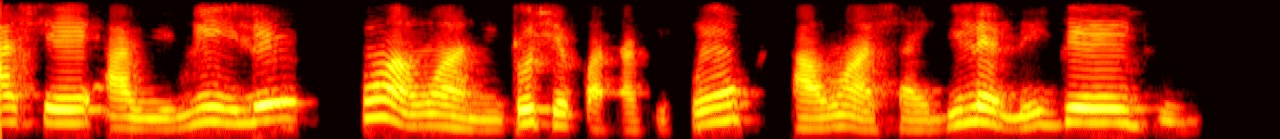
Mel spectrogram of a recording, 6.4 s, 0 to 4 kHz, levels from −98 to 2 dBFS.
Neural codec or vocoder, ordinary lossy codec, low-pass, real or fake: codec, 44.1 kHz, 3.4 kbps, Pupu-Codec; none; 3.6 kHz; fake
